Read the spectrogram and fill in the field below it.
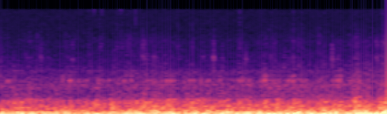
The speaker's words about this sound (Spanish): Me encuentro manejando grabando este audio.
